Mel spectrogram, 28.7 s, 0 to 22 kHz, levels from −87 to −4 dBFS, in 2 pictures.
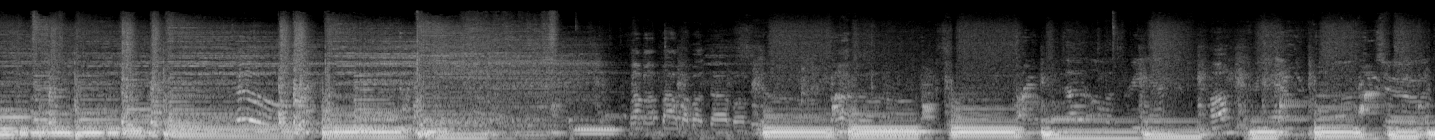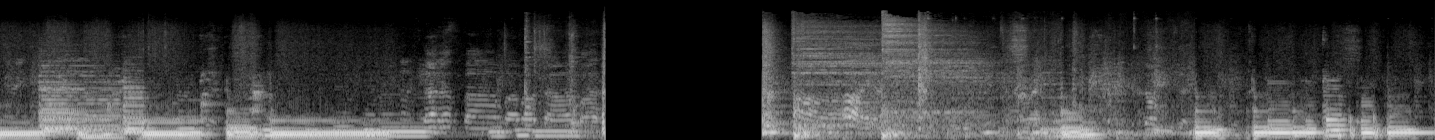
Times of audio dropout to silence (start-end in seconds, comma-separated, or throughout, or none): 20.40-21.98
